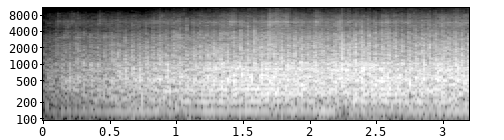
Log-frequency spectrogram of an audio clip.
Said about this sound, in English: A short way down the trail, Shauna Kerrigan is blocking hikers from passing as a helicopter slings supplies up the trail.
